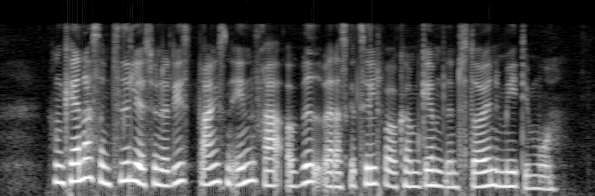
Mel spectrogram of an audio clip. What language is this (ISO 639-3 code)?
dan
